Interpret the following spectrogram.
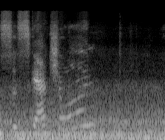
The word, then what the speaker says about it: Saskatchewan: Daryl says hi from, let me see if I can pronounce this, hold on. Saskatoon, Saskatchewan?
